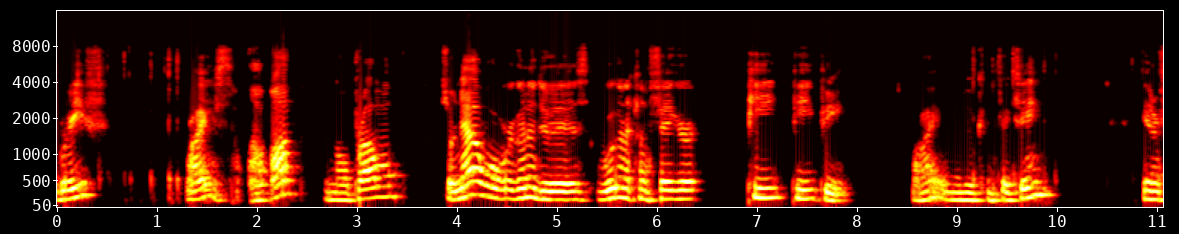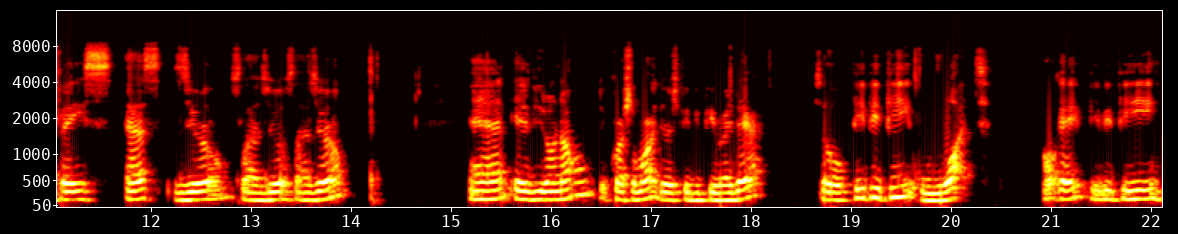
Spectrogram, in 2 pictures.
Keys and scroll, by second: 0.0-1.4 typing, 8.8-14.0 typing, 14.1 Return, 15.3 shift+/, 17.7 ctrl+c, 19.4 space, 19.6 shift+/.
